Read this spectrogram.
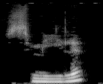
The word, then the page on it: laugh: /læf/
